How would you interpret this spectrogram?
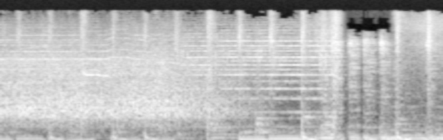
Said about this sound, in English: A game-winning home run for Chris Morrell. Can you believe it? Listen to this crowd.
